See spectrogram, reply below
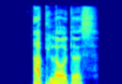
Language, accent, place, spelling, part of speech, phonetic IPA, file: German, Germany, Berlin, Ablautes, noun, [ˈapˌlaʊ̯təs], De-Ablautes.ogg
- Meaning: genitive singular of Ablaut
